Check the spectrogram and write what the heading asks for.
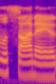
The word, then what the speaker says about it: Lissane: Yeah, Lissane or Lissane is usually how I say it.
